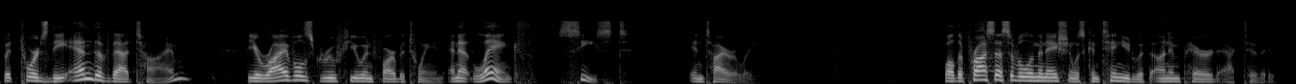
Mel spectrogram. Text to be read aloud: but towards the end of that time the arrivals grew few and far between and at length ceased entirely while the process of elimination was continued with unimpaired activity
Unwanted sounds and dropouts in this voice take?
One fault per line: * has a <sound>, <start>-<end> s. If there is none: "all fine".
all fine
